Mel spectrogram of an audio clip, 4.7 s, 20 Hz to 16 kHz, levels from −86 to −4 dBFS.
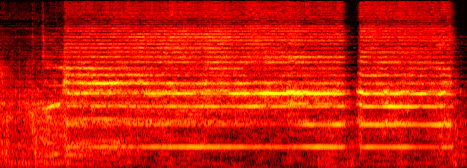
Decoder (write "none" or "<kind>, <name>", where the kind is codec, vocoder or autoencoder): codec, SNAC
